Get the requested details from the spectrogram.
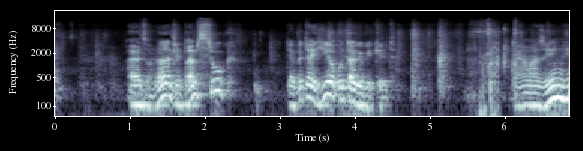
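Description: A man speaks calmly to the listener, close by.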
